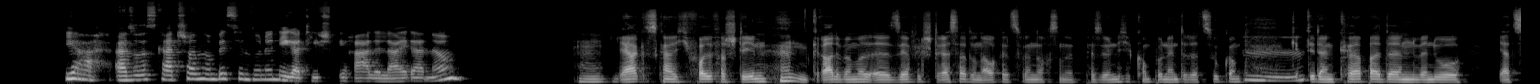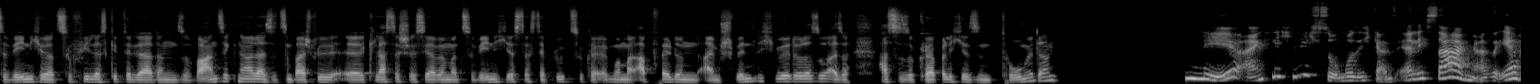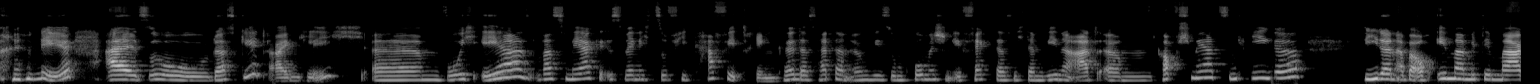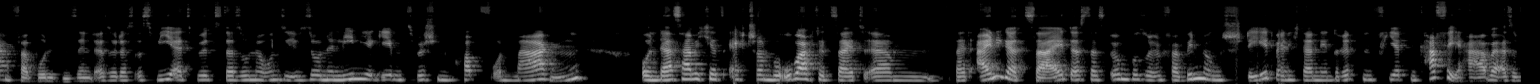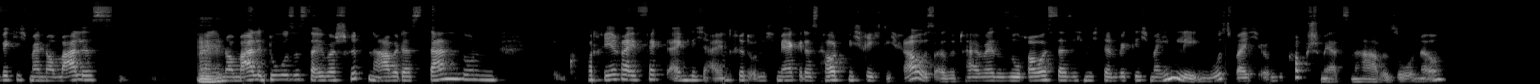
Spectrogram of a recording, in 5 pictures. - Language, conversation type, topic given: German, advice, Wie kann ich meine Essgewohnheiten und meinen Koffeinkonsum unter Stress besser kontrollieren?
- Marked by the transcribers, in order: chuckle; chuckle; other background noise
